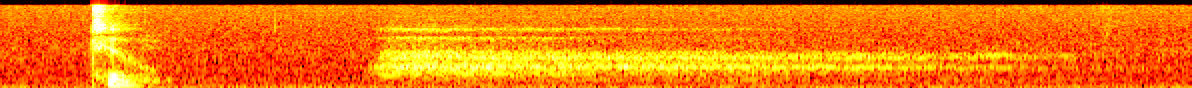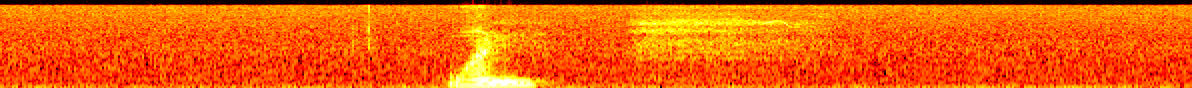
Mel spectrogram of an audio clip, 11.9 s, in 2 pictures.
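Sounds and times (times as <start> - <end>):
speech: 0.5 - 0.8, 8.3 - 8.8
deep breath in during a guided breathing exercise: 1.8 - 6.1, 9.1 - 10.1.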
